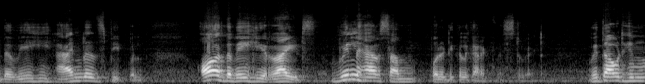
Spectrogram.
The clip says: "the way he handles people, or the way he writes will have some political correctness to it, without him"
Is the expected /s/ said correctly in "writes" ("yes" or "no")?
yes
